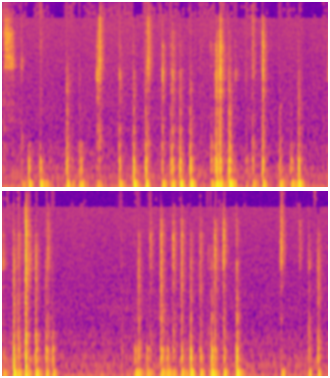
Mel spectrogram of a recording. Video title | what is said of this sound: ASMR Beautiful Things Trigger Assortment ~ slow tapping & scratching ~ woodland theme 🌳🦋🍄 | it's got such a um complex sound I think it's both high pitched and low pitched at the same time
